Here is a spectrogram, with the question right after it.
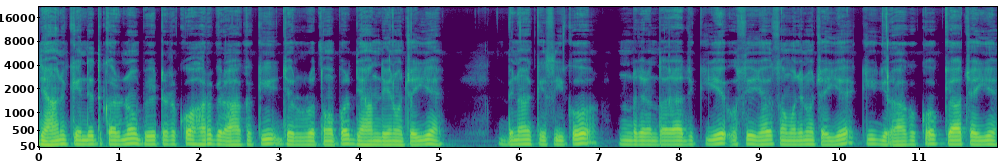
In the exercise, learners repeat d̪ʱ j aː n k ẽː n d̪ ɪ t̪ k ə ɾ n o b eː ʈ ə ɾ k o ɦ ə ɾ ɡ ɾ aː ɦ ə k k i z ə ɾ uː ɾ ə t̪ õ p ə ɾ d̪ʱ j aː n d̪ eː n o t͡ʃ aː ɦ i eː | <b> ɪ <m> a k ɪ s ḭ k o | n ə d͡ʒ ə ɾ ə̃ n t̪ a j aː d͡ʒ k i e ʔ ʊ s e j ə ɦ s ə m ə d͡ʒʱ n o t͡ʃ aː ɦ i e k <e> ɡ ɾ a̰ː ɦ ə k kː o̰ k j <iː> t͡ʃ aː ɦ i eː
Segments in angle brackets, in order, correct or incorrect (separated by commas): correct, incorrect, incorrect, incorrect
